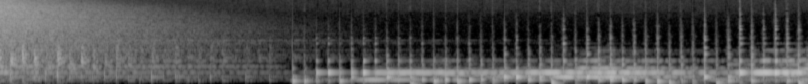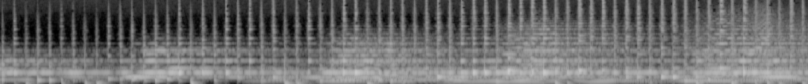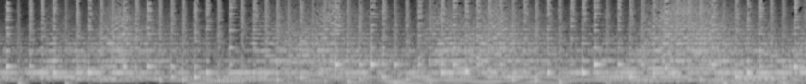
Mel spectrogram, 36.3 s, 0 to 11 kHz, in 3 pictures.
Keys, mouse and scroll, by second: 1.2 alt+middle click, 1.6 alt+click, 1.9 scroll up 1, 3.2 alt+click, 3.7 ctrl+z, 4.0 click, 7.7 scroll down 1, 7.8 scroll up 1, 8.0 scroll down 1, 8.6 alt+click, 10.2 click, 10.8 alt+middle click, 11.4 alt+click, 13.4 scroll up 1, 14.0 click, 14.4 alt+middle click, 14.7 alt+click, 15.2 right click, 16.0 click, 16.4 double click, 17.6 click, 18.5 scroll down 1, 18.7 alt+click, 20.4 alt+middle click, 20.7 scroll up 1, 21.6 click, 23.2 alt+middle click, 23.6 alt+click, 33.2 click, 33.6 double click, 34.0 right click, 34.4 click, 34.8 scroll down 1, 35.0 scroll up 1, 35.1 scroll down 1, 35.4 alt+click.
